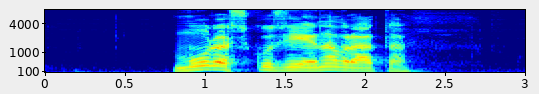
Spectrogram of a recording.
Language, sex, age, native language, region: Slovenian, male, 50-59, Slovenian, Central Slovenia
